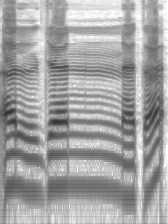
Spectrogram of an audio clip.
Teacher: ada Nun berharakat tasdid ini kita hukumi dengan bacaan gunah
